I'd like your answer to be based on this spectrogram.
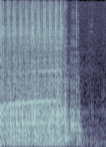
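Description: A Pfaff Creative Icon sewing machine stitches at a steady fast rhythm, close and loud, then stops abruptly near the end, leaving quiet.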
